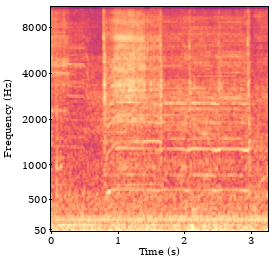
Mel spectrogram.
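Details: Bose 3-disc CD changer under repair, just powered on: quiet motor whirring with a few soft mechanical clacks as it cycles through start-up before accepting CDs; initializing normally.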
